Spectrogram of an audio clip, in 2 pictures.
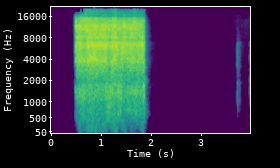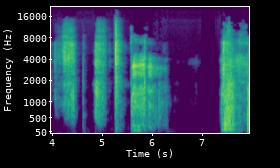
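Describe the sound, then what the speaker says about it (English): Compressed air blasts across a Stihl MS180c chainsaw carburetor area to clear debris: one long loud hissing burst, a pause, then several short sharp puffs and a final burst, close up with no talking. "I'm going to grab some air and blow this off real quick"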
